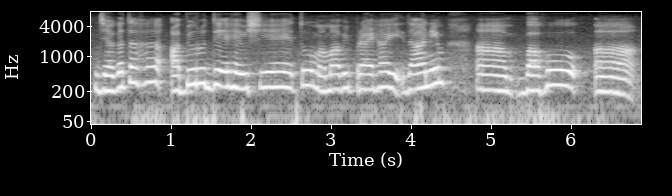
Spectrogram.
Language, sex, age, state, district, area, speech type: Sanskrit, female, 45-60, Andhra Pradesh, Guntur, urban, spontaneous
